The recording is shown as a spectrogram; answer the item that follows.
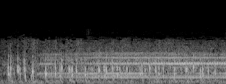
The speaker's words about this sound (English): As they approached Bent's Mountain, the Lone Ranger heard the whistle of the eastbound train.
